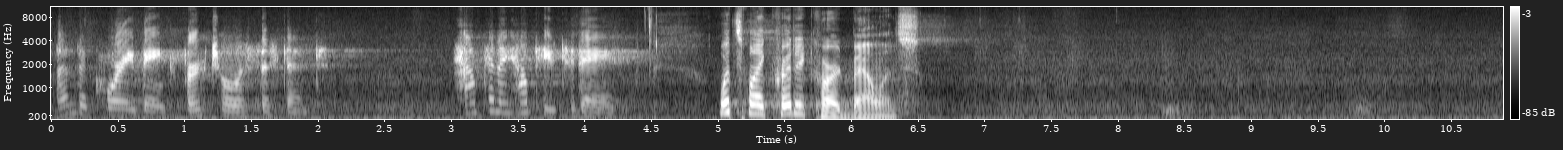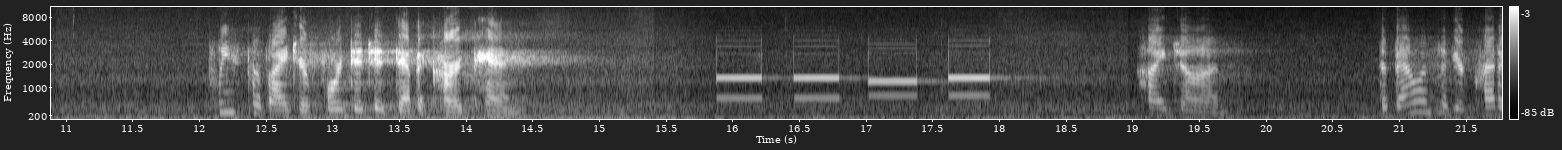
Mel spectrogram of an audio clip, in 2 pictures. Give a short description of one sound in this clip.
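A man speaks calmly into a phone, heard through a microphone.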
